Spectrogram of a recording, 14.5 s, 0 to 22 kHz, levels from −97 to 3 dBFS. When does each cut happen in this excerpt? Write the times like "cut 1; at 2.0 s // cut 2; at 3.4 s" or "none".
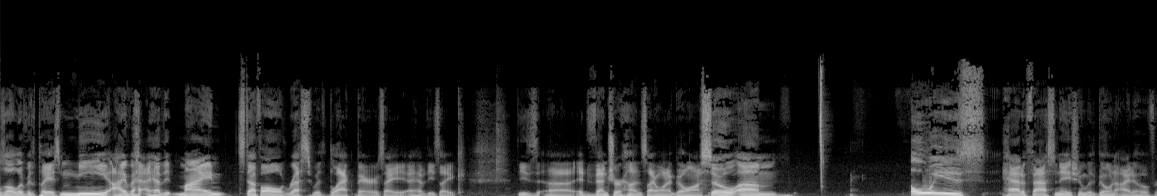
cut 1; at 8.7 s // cut 2; at 12.5 s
